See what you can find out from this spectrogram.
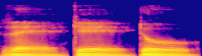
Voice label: "reketo", concat syllables; Affixing experiment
